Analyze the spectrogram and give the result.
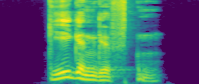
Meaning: dative plural of Gegengift
- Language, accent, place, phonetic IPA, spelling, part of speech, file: German, Germany, Berlin, [ˈɡeːɡn̩ˌɡɪftn̩], Gegengiften, noun, De-Gegengiften.ogg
